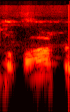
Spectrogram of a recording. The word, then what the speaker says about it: Babatha: The name Babatha is a little unusual, that TH sound, which you don't normally find in Hebrew. In ancient Hebrew, the letter Saf pronounced that way, so it's not so crazy.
